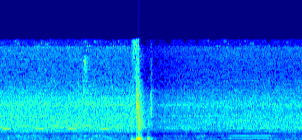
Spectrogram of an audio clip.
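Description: Metal pliers click as they are picked up.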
